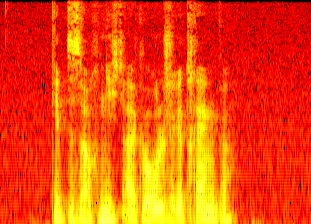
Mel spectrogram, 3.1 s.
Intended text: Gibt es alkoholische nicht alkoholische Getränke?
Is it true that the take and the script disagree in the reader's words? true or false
true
